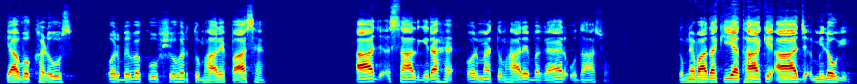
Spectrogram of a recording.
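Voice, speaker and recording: A man's voice: on the low side, steady tone, a little mellow, clear, resonant tone, big-room sound, dull audio, lightly acted. A man reading as a brazen, mocking male caller. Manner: mocking, overly familiar.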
